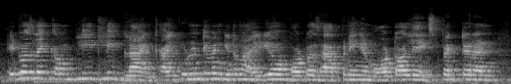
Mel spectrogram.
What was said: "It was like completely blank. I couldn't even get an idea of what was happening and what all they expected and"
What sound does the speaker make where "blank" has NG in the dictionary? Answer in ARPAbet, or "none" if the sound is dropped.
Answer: NG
